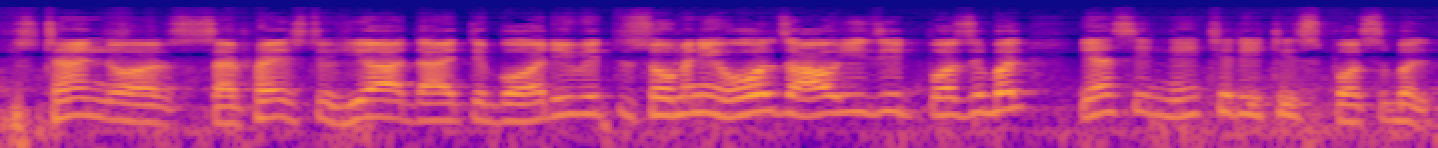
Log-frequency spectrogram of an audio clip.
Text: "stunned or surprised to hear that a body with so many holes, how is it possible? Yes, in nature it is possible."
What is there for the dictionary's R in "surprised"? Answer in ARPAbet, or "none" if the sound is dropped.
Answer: none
